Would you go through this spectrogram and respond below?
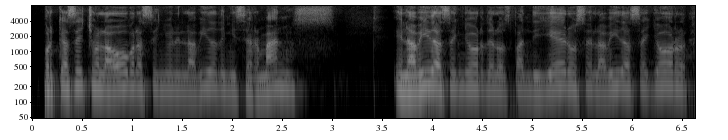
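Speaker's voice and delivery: oración pastoral ferviente y fuerte; oración en voz alta. Acted. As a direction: clamar a Dios ante la congregación. Dirige la oración final. (oración ferviente del pastor que clama por la congregación)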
